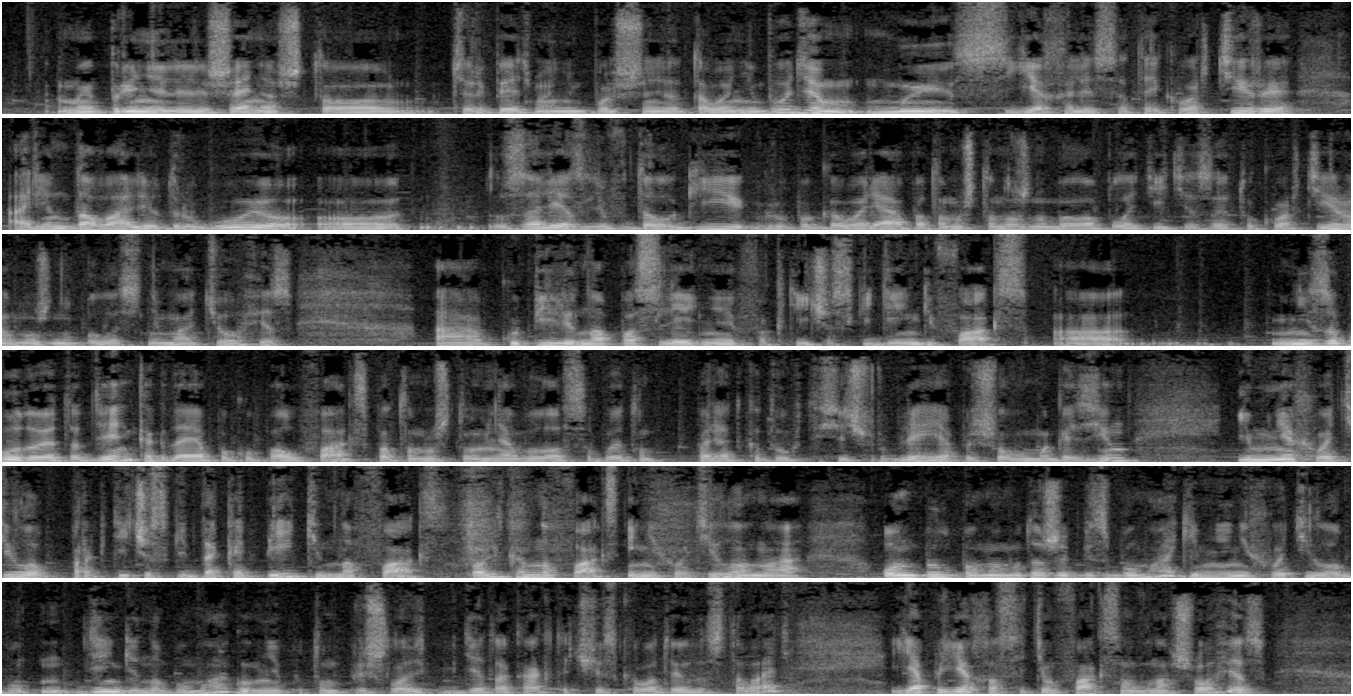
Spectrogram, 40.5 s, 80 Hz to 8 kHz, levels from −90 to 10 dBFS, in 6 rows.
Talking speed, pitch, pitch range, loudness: 160 wpm, 115 Hz, 105-135 Hz, -19 LUFS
